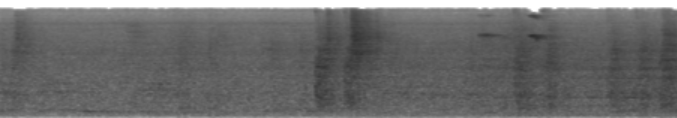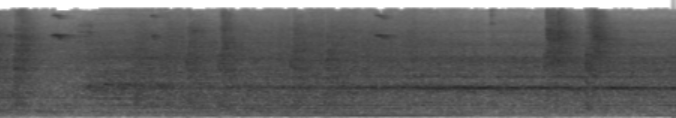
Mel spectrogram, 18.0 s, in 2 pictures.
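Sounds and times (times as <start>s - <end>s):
train wheels clacking over rail joints: 4.2s - 5.2s, 6.4s - 7.6s, 8.2s - 9.7s, 10.9s - 13.6s, 16.3s - 17.3s
high wheel squeals: 9.8s - 18.0s.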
